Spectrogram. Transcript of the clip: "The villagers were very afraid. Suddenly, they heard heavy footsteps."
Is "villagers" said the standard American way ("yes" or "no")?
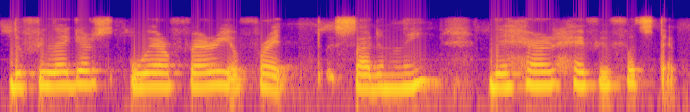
no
